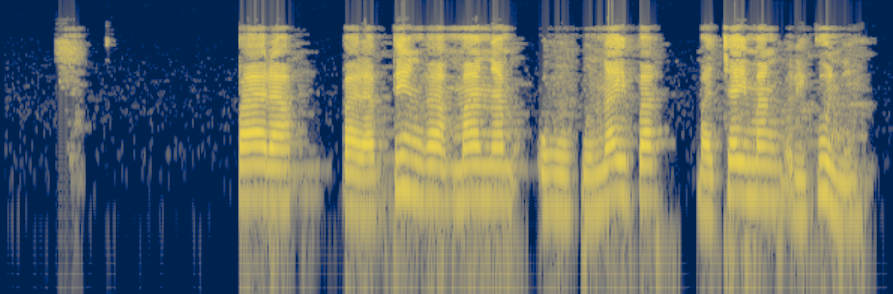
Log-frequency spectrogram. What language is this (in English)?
Yauyos Quechua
